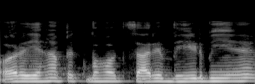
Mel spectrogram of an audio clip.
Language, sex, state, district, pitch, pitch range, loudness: Hindi, male, Haryana, Jhajjar, 140 Hz, 140-145 Hz, -16 LUFS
